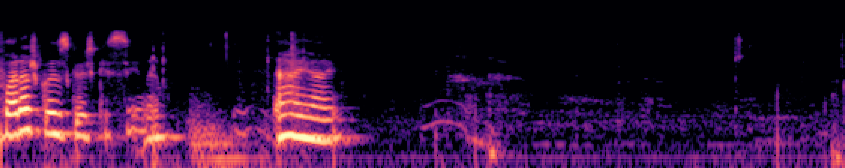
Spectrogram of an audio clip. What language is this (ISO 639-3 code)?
por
